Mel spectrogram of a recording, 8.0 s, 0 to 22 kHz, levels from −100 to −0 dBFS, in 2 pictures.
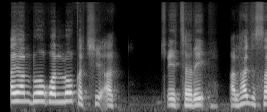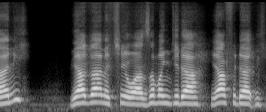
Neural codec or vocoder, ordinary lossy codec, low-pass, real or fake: autoencoder, 48 kHz, 32 numbers a frame, DAC-VAE, trained on Japanese speech; none; none; fake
